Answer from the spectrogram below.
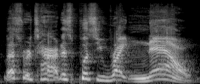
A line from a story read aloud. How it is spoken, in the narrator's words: Busy said furiously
